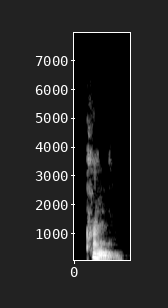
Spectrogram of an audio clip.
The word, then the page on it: pun: British English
